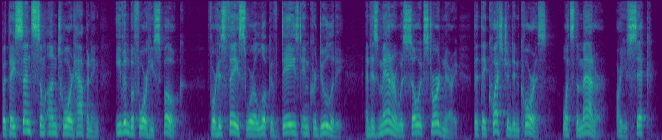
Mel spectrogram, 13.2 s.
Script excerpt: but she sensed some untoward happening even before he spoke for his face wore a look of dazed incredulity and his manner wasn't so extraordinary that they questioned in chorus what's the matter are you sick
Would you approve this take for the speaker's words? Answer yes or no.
no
